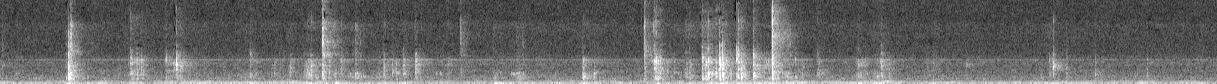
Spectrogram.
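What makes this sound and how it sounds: Fingertips type on the keys of a black plastic membrane keyboard with RGB backlight, producing soft, dull clicks and muffled taps in irregular bursts. A few sharper, brighter clicks stand out above a quiet, steady low hum.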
